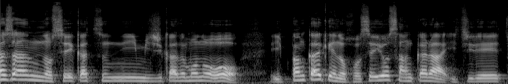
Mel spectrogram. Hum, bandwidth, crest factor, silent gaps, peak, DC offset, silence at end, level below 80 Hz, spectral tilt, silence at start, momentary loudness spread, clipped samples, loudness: none; 18.5 kHz; 16 dB; none; -6 dBFS; under 0.1%; 0.05 s; -56 dBFS; -5.5 dB/octave; 0 s; 7 LU; under 0.1%; -22 LUFS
